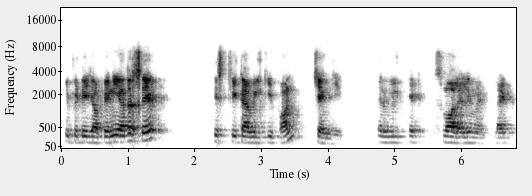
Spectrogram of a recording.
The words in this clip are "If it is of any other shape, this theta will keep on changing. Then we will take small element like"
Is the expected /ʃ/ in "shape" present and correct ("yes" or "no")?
no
